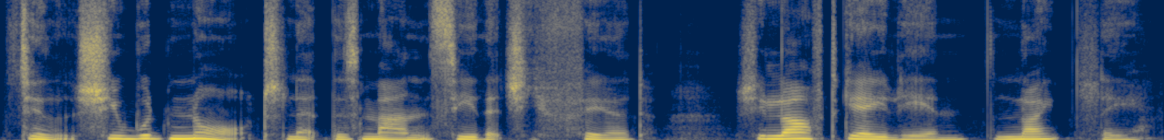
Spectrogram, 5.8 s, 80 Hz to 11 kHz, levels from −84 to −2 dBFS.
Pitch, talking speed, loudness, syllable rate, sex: 190 Hz, 165 wpm, -17 LUFS, 3.9 syllables/s, female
